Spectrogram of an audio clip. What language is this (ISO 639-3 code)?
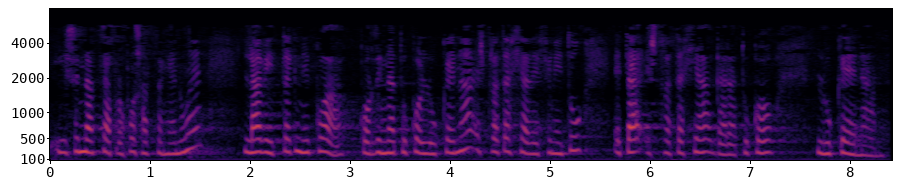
eus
